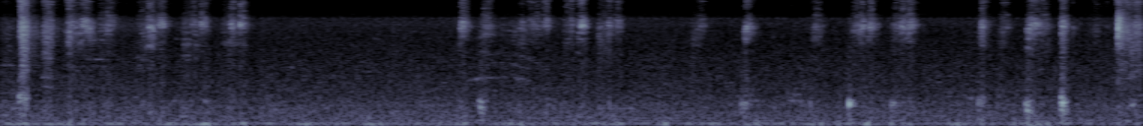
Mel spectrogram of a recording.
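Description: Pen or pencil writing Roman numerals by hand on paper, close and quiet, with short scratchy strokes and taps in irregular bursts, alone without speech.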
